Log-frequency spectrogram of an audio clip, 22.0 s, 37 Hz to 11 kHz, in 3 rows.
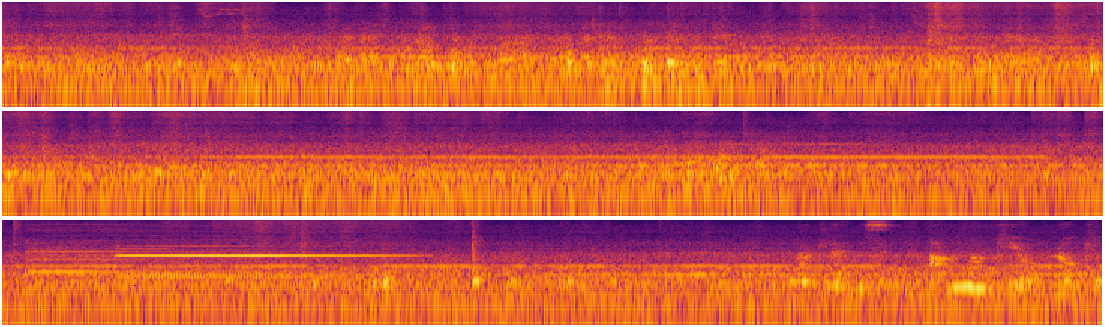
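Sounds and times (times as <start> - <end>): constant train whine: 0.0 - 22.0
train carriage rumble: 0.0 - 22.0
higher steady tones: 14.8 - 19.8.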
